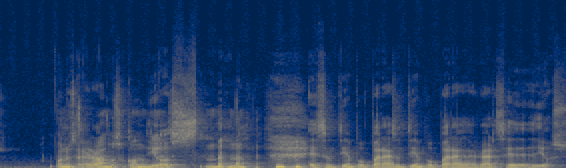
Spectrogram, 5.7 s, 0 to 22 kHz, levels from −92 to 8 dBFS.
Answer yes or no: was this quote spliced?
yes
